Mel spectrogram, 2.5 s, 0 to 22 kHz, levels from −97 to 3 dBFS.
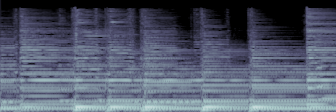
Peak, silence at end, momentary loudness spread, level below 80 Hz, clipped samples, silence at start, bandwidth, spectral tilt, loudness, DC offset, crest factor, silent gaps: -6 dBFS; 0 s; 3 LU; -44 dBFS; under 0.1%; 0 s; 16 kHz; -6.5 dB/octave; -21 LUFS; under 0.1%; 14 dB; none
